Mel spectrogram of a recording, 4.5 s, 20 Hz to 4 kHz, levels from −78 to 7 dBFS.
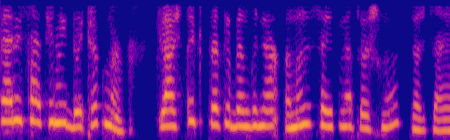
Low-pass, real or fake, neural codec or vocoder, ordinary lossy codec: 3.6 kHz; fake; codec, 44.1 kHz, 2.6 kbps, DAC; none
